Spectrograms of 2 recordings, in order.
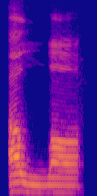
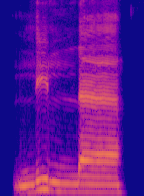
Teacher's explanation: In Allah, it's full mouth. In lillah, empty mouth.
